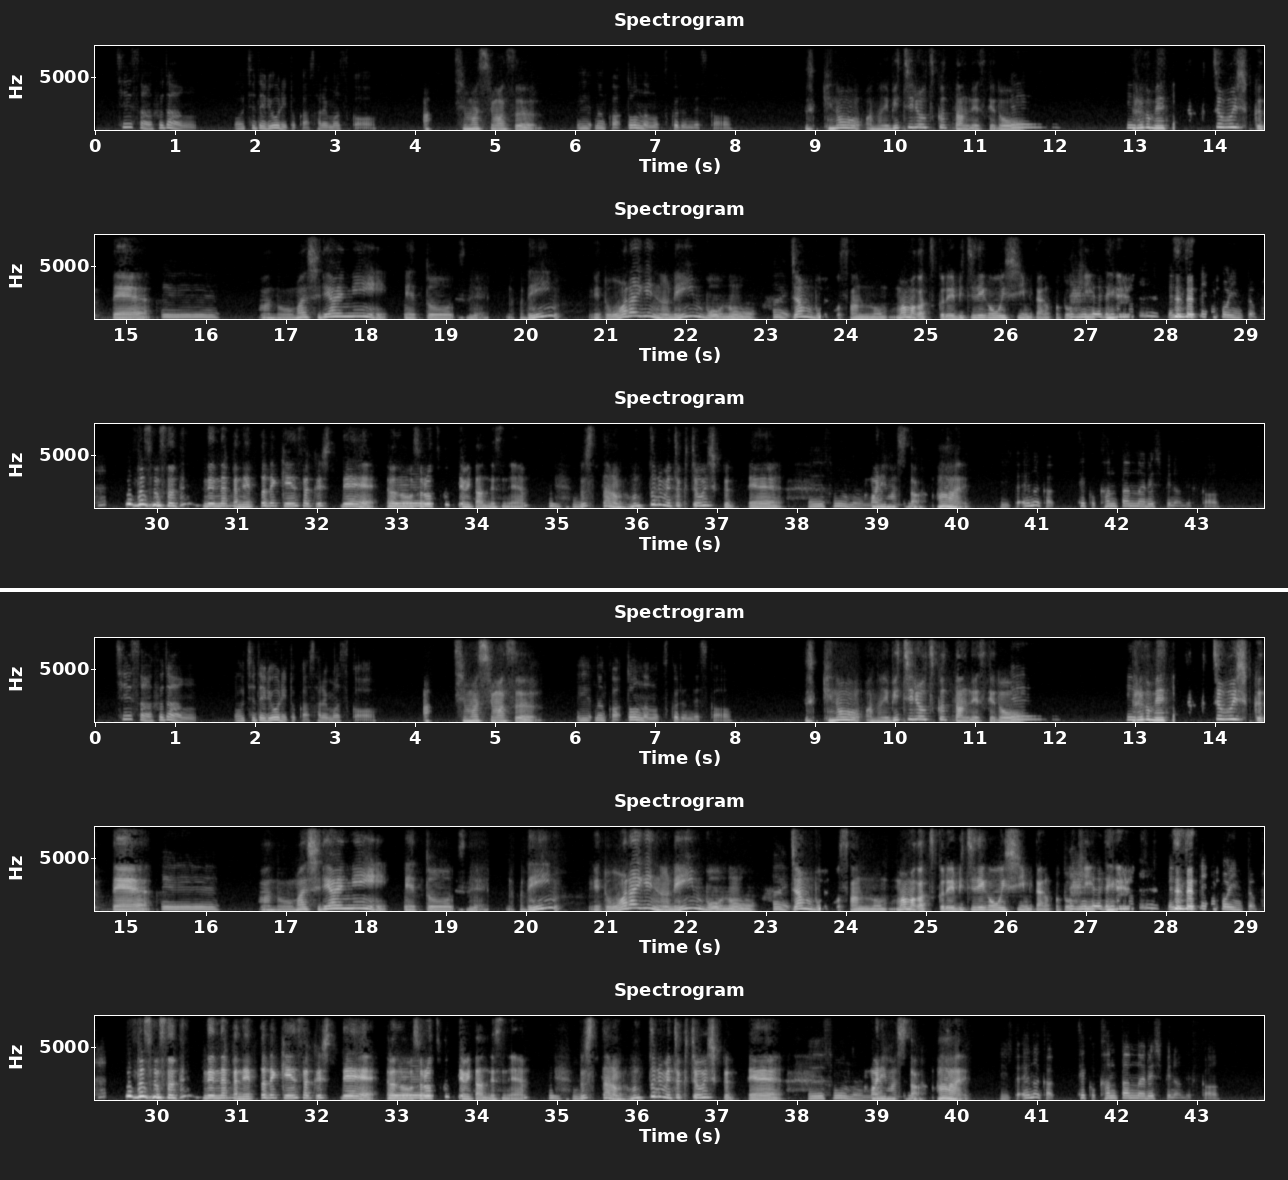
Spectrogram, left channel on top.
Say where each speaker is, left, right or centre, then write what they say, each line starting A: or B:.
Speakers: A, on the right (about 85°); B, on the right (about 50°).
A: ちいさん、普段、お家で料理とかされますか
B: あ、しますします。
A: え、なんか、どんなの作るんですか
B: 私昨日、あの、エビチリを作ったんですけど、
A: えー、いいですね。
B: それがめちゃくちゃ美味しくって、
A: えー、
B: あの、前知り合いに、
A: うん、
B: えっとですね、
A: うん。
B: なんかレイン、えっと、お笑い芸人のレインボーのジャンボさんのママが作るエビチリが美味しいみたいなことを聞いて、
A: はい。<laughs> めっちゃピンポイント。
B: <laughs> そうそうそう。で、なんかネットで検索して、あの、
A: えー、
B: それを作ってみたんですね。
A: うん、うん。
B: そしたら本当にめちゃくちゃ美味しくって、
A: えー、そうなんだ。
B: ハマりました。
A: 初めて
B: はい。
A: 聞いた。え、なんか、結構簡単なレシピなんですか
